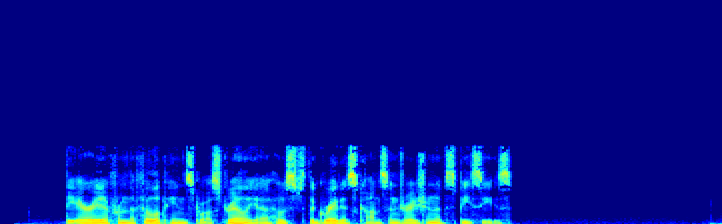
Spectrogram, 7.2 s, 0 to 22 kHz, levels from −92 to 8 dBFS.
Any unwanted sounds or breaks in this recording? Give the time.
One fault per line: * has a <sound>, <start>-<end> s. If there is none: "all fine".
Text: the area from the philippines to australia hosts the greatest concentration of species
all fine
